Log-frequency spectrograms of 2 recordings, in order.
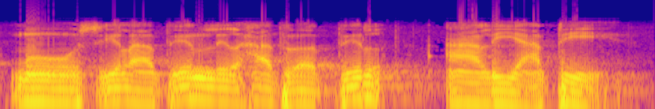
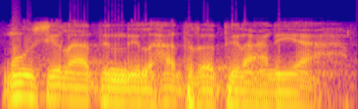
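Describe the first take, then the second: First: The last word ends with an added ti syllable. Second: The last word ends on a bare consonant. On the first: It is recited this way when chanted as verse. "dibaca kasroh" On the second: It is recited this way in the mujahadah. "sukun yang akhir"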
